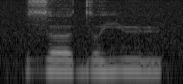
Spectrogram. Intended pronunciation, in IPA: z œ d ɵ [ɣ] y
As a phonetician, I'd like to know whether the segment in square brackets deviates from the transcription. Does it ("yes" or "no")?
yes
